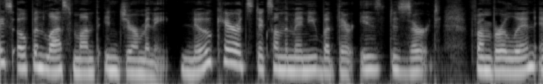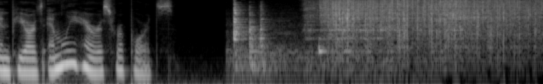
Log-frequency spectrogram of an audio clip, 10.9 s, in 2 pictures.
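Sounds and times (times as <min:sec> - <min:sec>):
speech: 0:00.0 - 0:07.2
king prawns frying in the kitchen of Sehnsucht restaurant in Berlin: 0:08.4 - 0:10.8.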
